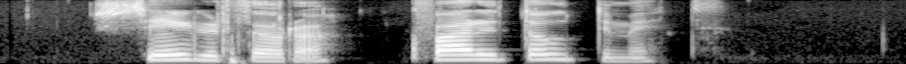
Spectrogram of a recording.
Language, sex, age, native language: Icelandic, female, 14, Icelandic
